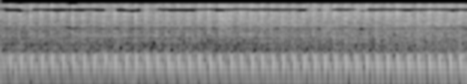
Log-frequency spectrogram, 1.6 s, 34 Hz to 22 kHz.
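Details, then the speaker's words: Predator 3500 generator in non-eco mode starting a 2-ton central AC through a 5000 W transformer and soft start: deep, steady pulsing drone at high revs with no hunting; carries the load fine, possible brief overload at switch-on. "anybody who was wondering what that noise is it's definitely working out"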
